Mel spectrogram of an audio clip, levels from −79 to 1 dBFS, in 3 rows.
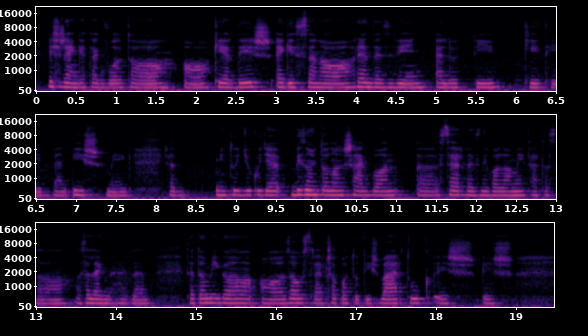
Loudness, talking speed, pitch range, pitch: -39 LUFS, 120 wpm, 180-195 Hz, 185 Hz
